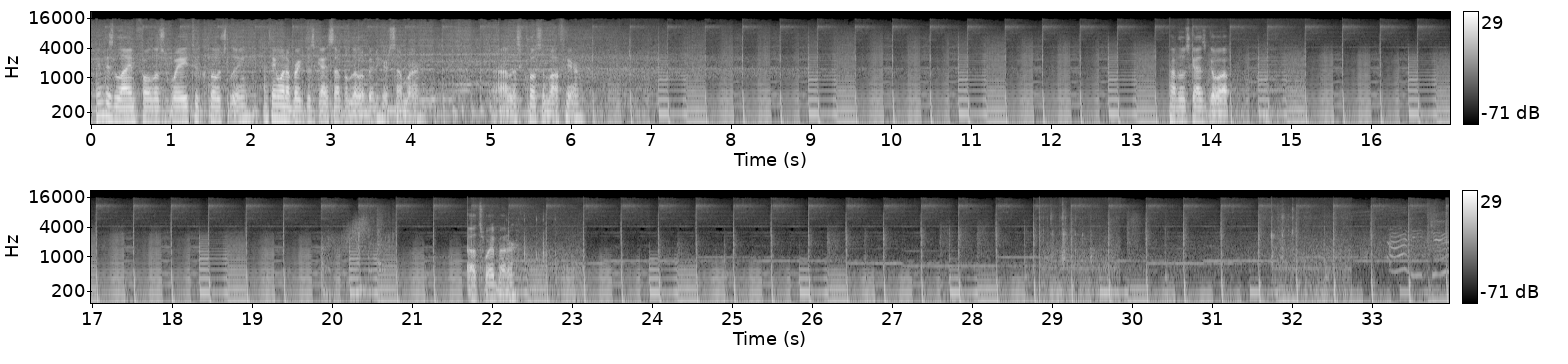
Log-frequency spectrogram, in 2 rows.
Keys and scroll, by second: 6.7 s, 7.1 s, 28.1-31.2 typing, 31.8 Return.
